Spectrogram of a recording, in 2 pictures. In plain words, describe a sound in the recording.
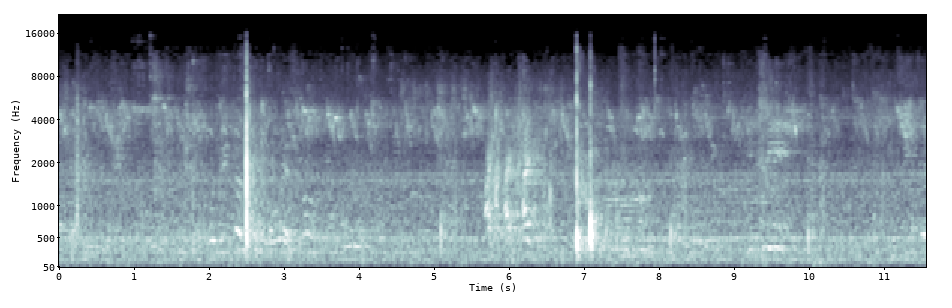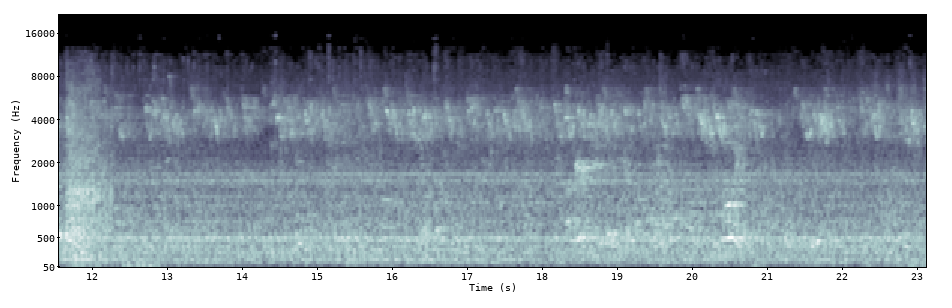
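Hooves thud on soft dirt as a horse darts side to side.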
